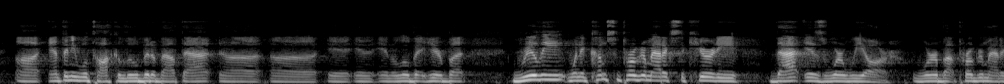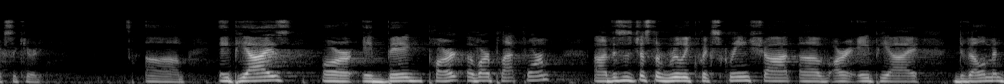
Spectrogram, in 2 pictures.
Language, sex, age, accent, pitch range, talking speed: English, male, 30-49, American, 130-160 Hz, 165 wpm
